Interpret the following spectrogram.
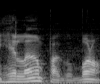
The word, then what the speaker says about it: relâmpago: Em relâmpago. Bom, agora vejam aqui, ó. A sílaba tônica não é a última, nem a penúltima, é a antepenúltima.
